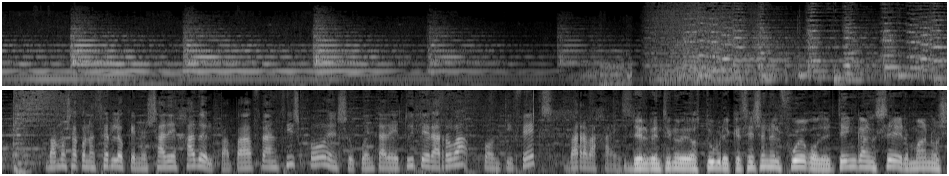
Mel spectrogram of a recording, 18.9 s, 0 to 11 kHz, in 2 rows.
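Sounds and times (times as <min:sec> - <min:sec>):
cathedral bells tolling and pealing: 0:00.0 - 0:07.9
speech: 0:09.9 - 0:18.8.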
